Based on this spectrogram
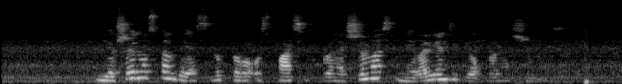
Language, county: Lithuanian, Marijampolė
